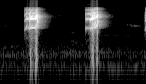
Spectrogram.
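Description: A lovebird gives harsh, shrill, screechy chirps, each about half a second long, repeated roughly every second with quiet between them.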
